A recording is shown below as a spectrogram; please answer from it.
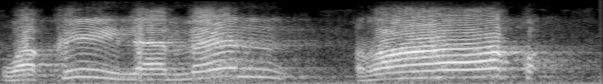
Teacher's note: نطقت النون وسكت سكت بدون تنفس مقدارها نطق الحرف مرتين، دي اللي بيسموها حركتين. · Term: السكتة اللطيفة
